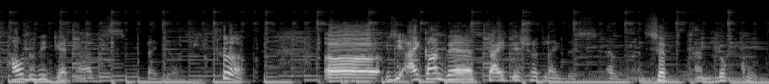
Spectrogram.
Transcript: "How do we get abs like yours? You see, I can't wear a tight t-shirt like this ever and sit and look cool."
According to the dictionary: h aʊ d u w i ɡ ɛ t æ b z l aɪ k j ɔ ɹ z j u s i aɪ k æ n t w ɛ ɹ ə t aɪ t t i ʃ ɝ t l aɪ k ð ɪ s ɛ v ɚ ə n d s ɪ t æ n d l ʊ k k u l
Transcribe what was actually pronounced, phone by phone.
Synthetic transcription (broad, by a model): h aʊ d u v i ɡ ɛ t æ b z l aɪ k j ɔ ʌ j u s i aɪ k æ n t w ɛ ɹ ə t aɪ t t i ʃ ɝ t l aɪ k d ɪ s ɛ ɚ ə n s ɪ t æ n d l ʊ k k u l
